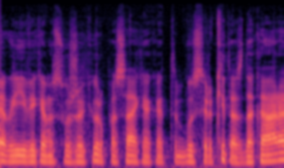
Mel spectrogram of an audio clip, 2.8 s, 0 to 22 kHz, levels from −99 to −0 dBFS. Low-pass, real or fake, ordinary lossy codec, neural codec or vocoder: 19.8 kHz; fake; Opus, 64 kbps; vocoder, 48 kHz, 128 mel bands, Vocos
